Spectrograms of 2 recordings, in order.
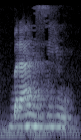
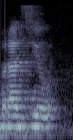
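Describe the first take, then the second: First: The final L sounds like a vowel. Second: The final L is pronounced as a clear L. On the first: This is the Brazilian way of saying it. "aqui no Brasil, um exemplo é que nós não pronunciamos o L" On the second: This is the European Portuguese way of saying it. "em Portugal eles pronunciam Brasil, certo? Eles pronunciam o L"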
